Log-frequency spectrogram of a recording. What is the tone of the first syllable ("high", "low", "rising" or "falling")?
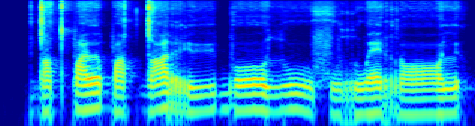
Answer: rising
